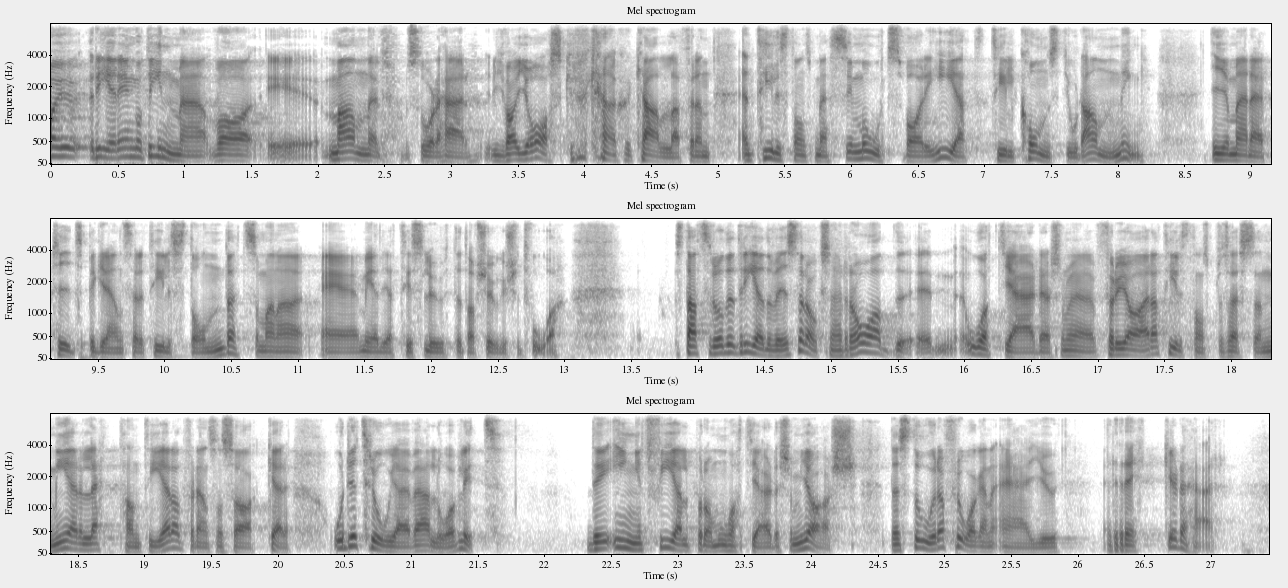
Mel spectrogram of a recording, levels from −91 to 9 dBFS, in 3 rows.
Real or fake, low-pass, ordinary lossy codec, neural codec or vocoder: real; 7.2 kHz; Opus, 24 kbps; none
